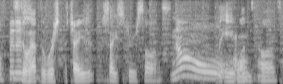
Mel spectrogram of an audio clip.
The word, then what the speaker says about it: Worcestershire: I'm saying it wrong on purpose, and now I can't say it right. But it makes the Worcestershire sauce better.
